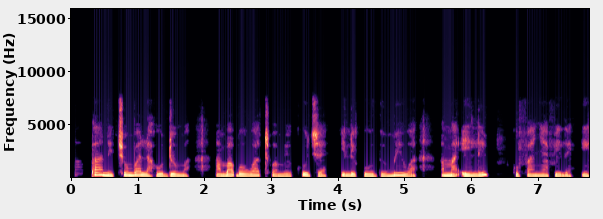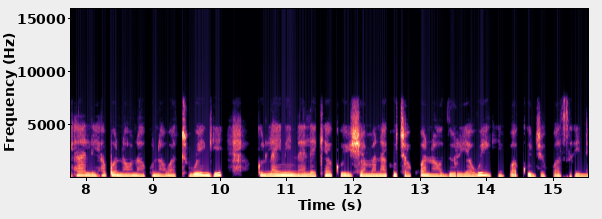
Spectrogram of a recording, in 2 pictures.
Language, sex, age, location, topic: Swahili, female, 18-24, Nakuru, government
